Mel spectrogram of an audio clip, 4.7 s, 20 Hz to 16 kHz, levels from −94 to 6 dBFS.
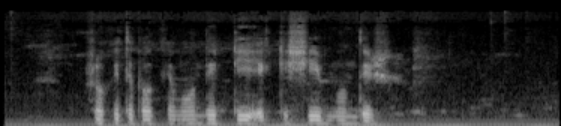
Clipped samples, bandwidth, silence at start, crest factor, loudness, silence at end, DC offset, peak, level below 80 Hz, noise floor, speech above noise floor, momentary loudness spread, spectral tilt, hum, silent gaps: under 0.1%; 11.5 kHz; 0.05 s; 20 dB; -31 LUFS; 0.05 s; under 0.1%; -12 dBFS; -50 dBFS; -51 dBFS; 20 dB; 23 LU; -5.5 dB/octave; 50 Hz at -50 dBFS; none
